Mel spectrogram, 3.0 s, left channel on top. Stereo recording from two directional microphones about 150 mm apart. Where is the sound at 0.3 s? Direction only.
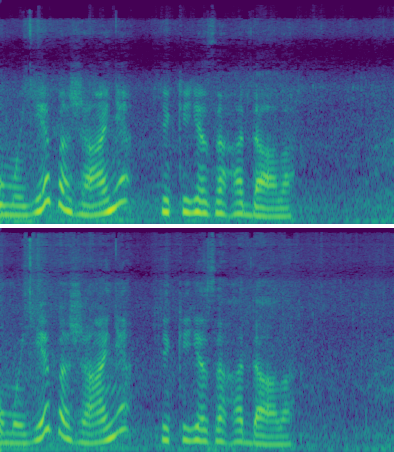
25° right (ahead or behind).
